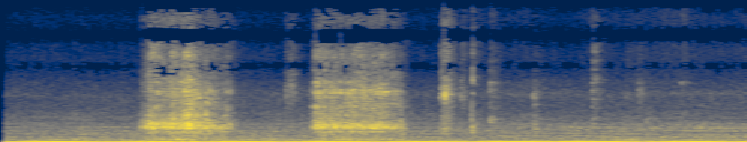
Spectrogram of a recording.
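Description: Two brief rustles, as of bedding or fabric being moved, about a second and two and a half seconds in, with a few faint clicks, over a steady low hum.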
